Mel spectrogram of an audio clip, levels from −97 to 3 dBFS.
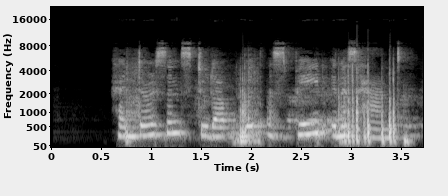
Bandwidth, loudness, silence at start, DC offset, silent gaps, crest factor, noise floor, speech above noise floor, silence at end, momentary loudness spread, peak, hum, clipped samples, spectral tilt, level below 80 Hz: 9 kHz; -18 LUFS; 0.65 s; under 0.1%; none; 18 dB; -81 dBFS; 64 dB; 0.05 s; 7 LU; 0 dBFS; none; under 0.1%; -5.5 dB/octave; -56 dBFS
